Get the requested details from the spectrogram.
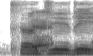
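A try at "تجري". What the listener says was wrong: அல்ல தஜி. அது சேர்க்கணும். தஜி தனி ஓதையில சுக்கூன் தனி ஓதையில அது.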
